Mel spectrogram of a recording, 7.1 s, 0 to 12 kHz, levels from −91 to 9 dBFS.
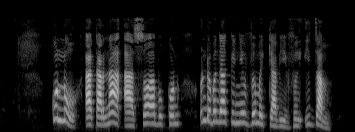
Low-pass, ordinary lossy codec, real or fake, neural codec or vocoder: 7.2 kHz; MP3, 96 kbps; real; none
